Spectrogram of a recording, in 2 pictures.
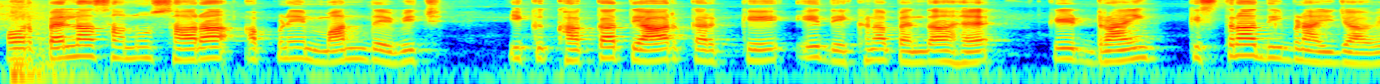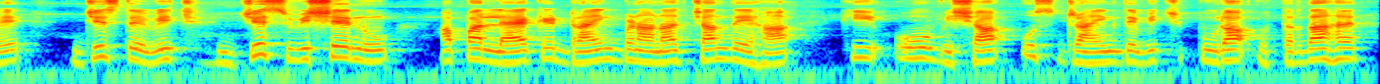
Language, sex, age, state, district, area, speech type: Punjabi, male, 45-60, Punjab, Ludhiana, urban, spontaneous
